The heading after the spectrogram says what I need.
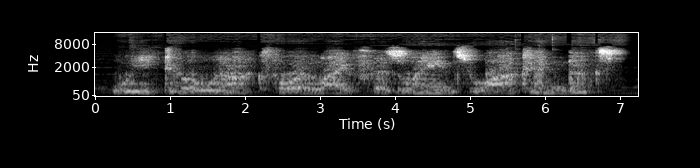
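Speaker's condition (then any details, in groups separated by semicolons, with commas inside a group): ALS; needs help getting out of bed and moving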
